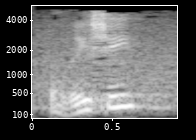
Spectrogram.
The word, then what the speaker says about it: Velshi: so I'm going to spell it first. V-E-L-S-H-I. Velishi.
